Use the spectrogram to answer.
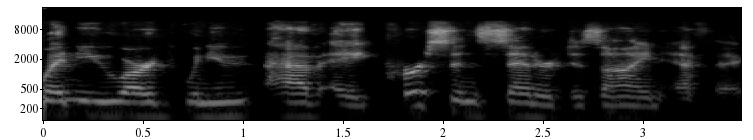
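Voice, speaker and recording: A man speaks with an American accent at a moderate pace, his pitch fairly high with ordinary pitch variation. It is a normal speaking voice. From New York, Westchester County. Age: 60s. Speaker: architect. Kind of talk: interview.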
